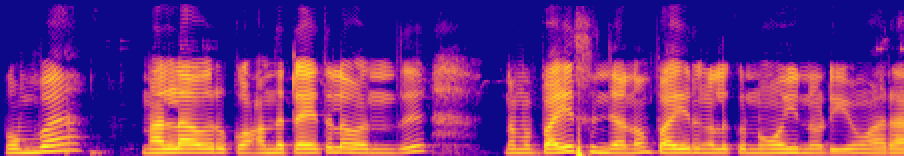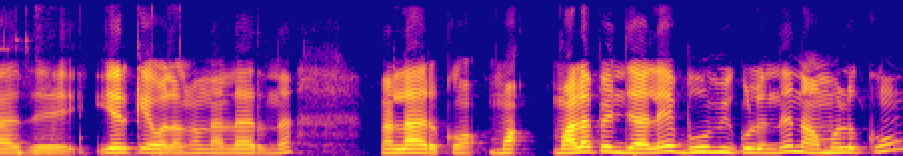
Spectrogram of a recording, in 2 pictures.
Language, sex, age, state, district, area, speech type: Tamil, female, 30-45, Tamil Nadu, Kallakurichi, urban, spontaneous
